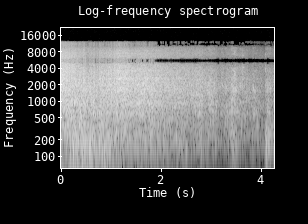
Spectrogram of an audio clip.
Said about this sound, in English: Then, last Thursday, a rocket hit the house where the activists were stationed.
